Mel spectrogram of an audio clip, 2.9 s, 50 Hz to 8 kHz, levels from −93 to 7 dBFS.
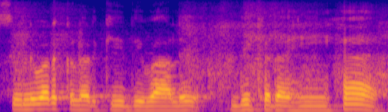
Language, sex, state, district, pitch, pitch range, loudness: Hindi, male, Bihar, Patna, 120 Hz, 115-130 Hz, -17 LUFS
